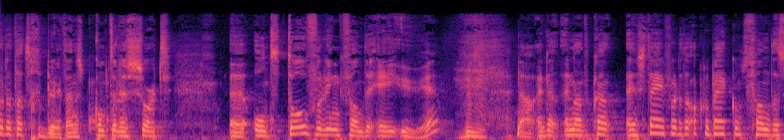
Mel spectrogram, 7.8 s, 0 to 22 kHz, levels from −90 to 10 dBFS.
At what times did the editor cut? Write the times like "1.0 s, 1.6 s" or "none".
2.2 s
